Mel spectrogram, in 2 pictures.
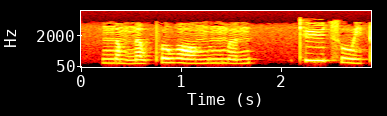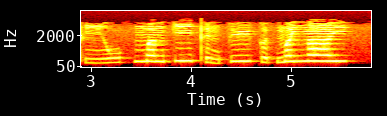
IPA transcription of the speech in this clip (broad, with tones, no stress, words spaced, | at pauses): ŋɐ˨˩mn̪ɐ˨˩wpʰo˧wɔː˨ ŋʊ˧ŋmɵ˨˧n | t̪ʰyː˥t͡sʰuː˨˩jpʰiː˨˧w | mɐ˥ŋ kiː˥t̪ʰɪ˨˩ŋkyː˥kɵ˧t̚ mɐ˥jŋaː˥j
